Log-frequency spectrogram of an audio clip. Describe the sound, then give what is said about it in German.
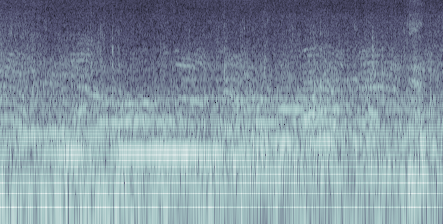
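A Golf-class submarine surfacing through breaking ice, heard as a steady, loud mechanical rumble with droning engine tones and broad rushing noise throughout, with a voice talking faintly underneath. “Ihr werdet das nicht glauben, aber hier taucht gerade ein U-Boot auf und es ist tatsächlich ein U-Boot der Golfklasse.”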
